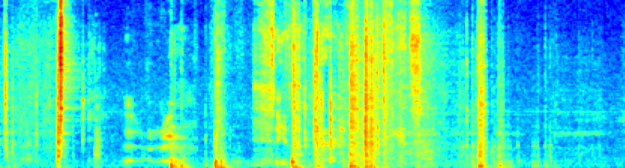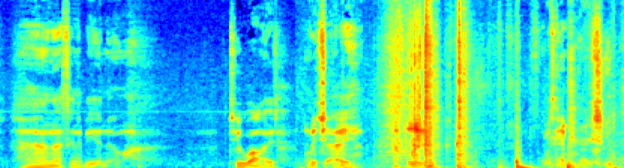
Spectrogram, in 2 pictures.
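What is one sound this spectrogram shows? A heavy box knocks and scrapes against metal as it is moved.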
